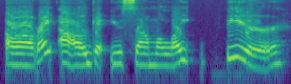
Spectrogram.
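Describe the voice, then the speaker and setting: A woman's voice: mid-range voice, animated, slow, no echo, poor audio. A woman voicing an easygoing elf bartender in a tabletop game, casual, obliging and slightly hesitant. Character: easygoing elf woman tending a fantasy tavern bar.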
